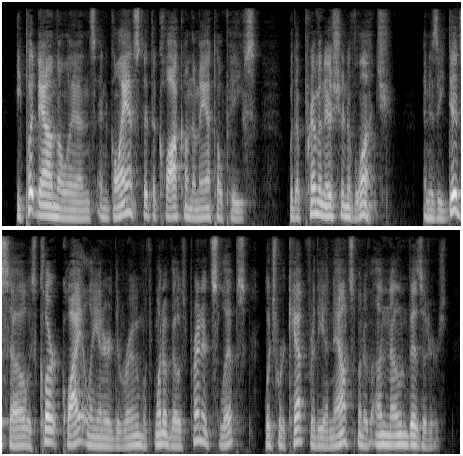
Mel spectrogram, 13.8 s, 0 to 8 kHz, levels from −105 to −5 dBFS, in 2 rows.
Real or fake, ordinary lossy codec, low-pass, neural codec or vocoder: real; MP3, 64 kbps; 7.2 kHz; none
